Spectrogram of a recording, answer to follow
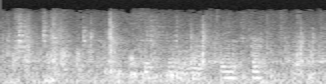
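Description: Goats eating dry feed from plastic bowls, with quick crunching and clicking, while a bird gives a few short low calls.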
